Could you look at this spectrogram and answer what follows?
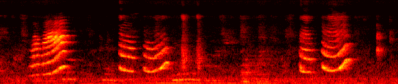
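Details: Green ringneck parrot kept as a pet, perched on neem, utters loud upward-sweeping calls in three bursts, some doubled, over a quiet steady hiss.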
